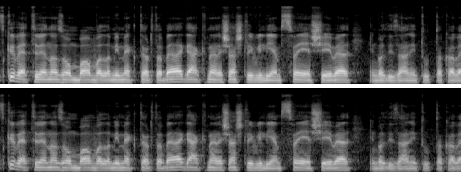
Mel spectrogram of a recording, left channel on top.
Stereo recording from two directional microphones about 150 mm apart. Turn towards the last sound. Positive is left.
turn(degrees=30)  # may be behind; listen again after turning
